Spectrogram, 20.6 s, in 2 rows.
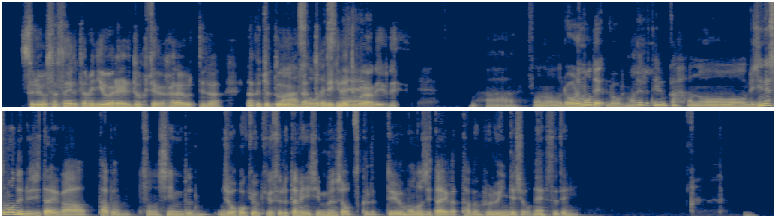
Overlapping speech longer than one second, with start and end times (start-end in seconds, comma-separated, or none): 3.7-4.9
